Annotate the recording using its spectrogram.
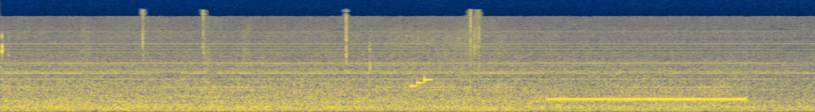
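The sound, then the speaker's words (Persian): A few short electronic beeps of a mobile phone being dialed on the boarding bridge to a plane at an airport, followed by a steady tone, all over a constant low hum of background noise like jet engine drone. “می ایسته، با موبایل شماره می گیره.”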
